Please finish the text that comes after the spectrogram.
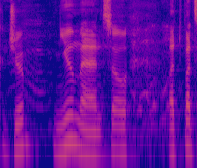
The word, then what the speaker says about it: Neumann: Neumann, you pronounce it like a German? Newman.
